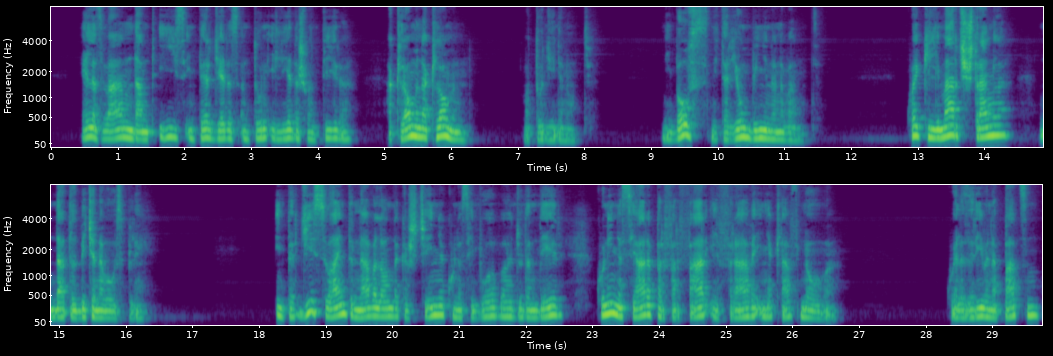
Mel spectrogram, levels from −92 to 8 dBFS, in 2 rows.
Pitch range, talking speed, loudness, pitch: 110-140 Hz, 125 wpm, -19 LUFS, 125 Hz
